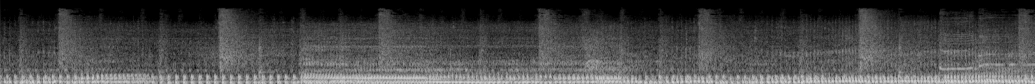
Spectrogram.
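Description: Dirt bike engine running at low trail speed, its pitch shifting with the throttle about three seconds in, with scattered knocks and clatter from the bike over rough ground.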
